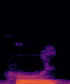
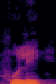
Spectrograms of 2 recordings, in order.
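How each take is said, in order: First: The word ends on the consonant with no vowel. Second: An extra vowel is sounded after the final consonant. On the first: The speaker calls it right. "क्या पढ़ते हैं?" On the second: The speaker calls it wrong. "इस प्रकार से नहीं पढ़ते ना"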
